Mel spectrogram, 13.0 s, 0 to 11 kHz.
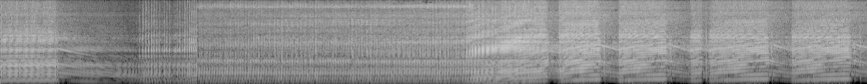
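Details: Vintage Homelite 7-19 two-stroke chainsaw (late 1950s/early 60s) after carb cleaning, diaphragm still worn: steady idle, picks up cleanly on repeated throttle blips and drops back smoothly; runs pretty well for its age.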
